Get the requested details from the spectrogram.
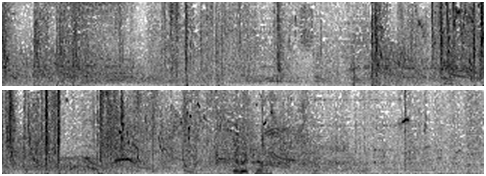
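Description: Laser blasts zip past and explode nearby.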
